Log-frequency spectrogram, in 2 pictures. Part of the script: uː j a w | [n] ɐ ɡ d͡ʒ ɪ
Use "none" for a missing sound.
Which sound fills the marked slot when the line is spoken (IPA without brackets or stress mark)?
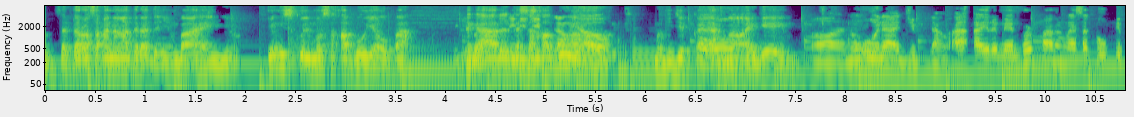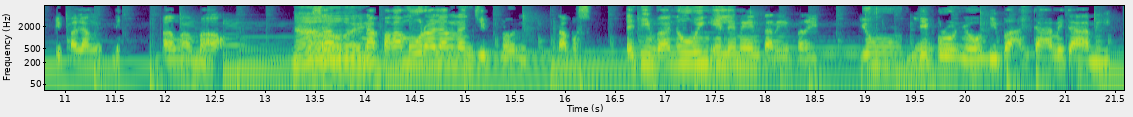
m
